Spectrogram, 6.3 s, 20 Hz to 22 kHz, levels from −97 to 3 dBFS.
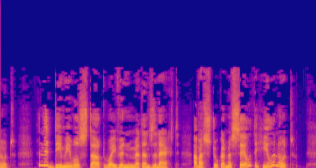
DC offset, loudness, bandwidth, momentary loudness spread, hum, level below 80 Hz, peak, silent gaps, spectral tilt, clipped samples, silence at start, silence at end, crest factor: under 0.1%; -19 LUFS; 13 kHz; 14 LU; none; -56 dBFS; -4 dBFS; none; -3.5 dB/octave; under 0.1%; 0 s; 0 s; 16 dB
